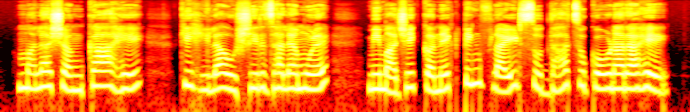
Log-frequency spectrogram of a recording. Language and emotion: Marathi, fearful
